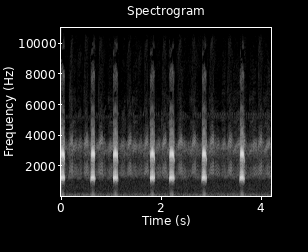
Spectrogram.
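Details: In rice paddies by the Kamo River, Itoshima, Japan, Fejervarya kawamurai utters bright, clipped croaks about every half second, seven in four seconds, against a faint continuous frog chorus.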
